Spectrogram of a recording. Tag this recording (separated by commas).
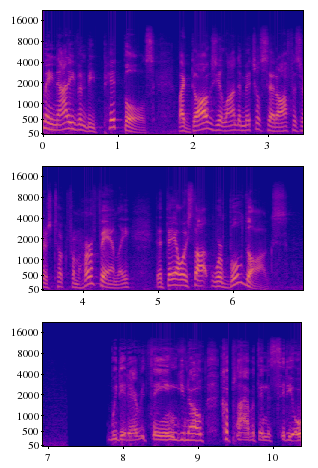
Speech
